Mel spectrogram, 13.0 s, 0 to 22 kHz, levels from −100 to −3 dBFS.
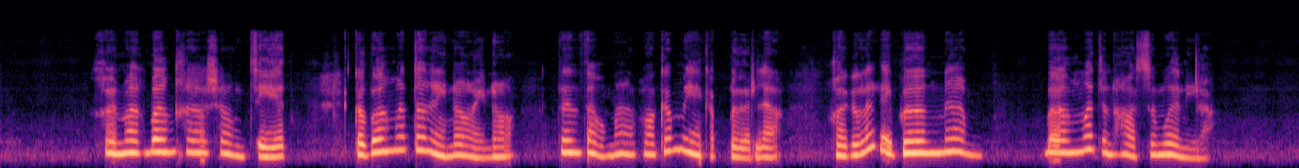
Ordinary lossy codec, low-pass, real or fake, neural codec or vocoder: none; none; fake; codec, 24 kHz, 3 kbps, HILCodec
